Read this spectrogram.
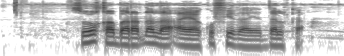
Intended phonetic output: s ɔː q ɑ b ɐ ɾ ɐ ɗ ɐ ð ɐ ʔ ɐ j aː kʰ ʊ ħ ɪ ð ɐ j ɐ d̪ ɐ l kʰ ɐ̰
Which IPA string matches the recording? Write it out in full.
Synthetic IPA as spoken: s uː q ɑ b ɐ ɾ ɐ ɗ ɐ ð ɐ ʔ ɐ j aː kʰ ʊ f ɪ ð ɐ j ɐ d̪ ɐ l kʰ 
